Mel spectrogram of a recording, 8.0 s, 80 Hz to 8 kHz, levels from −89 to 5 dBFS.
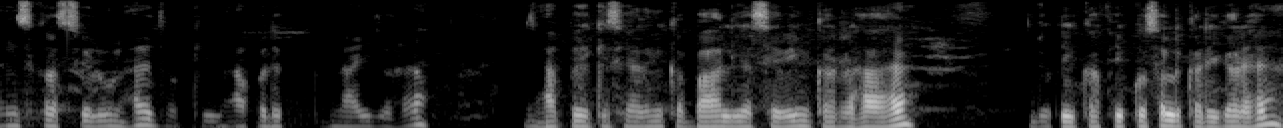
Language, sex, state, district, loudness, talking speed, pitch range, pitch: Hindi, male, Bihar, Gaya, -27 LUFS, 210 wpm, 120-130 Hz, 125 Hz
